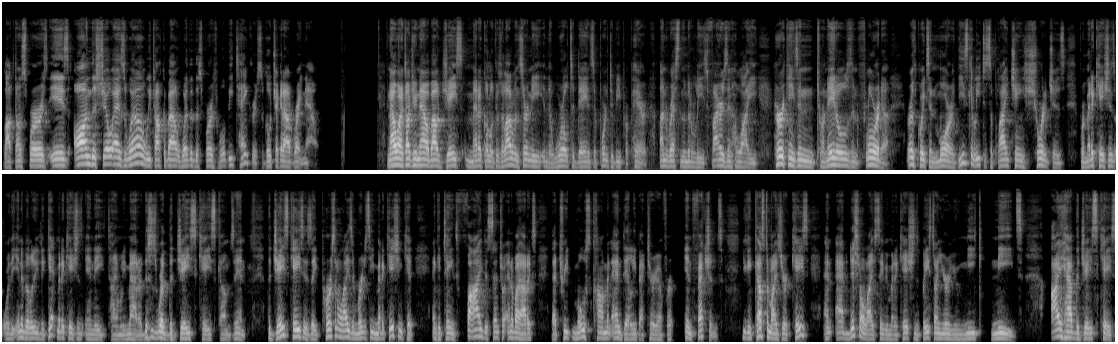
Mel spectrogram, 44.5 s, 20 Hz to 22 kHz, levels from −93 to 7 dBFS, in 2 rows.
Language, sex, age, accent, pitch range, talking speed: English, male, 30-49, American, 115-140 Hz, 185 wpm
